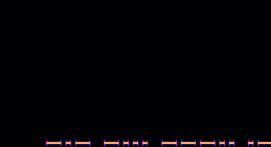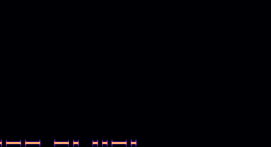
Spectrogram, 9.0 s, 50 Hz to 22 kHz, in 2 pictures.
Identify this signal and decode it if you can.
Morse code, heard as a keyed tone, about 15 wpm, 700 Hz. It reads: KB8JNF
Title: USA Call Signs - 6 Characters - 15wpm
